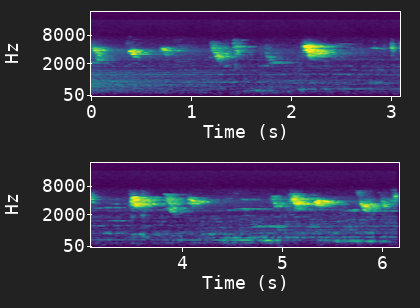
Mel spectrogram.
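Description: Faint chirping of small birds: a scattered series of short, high chirps that drop in pitch, several each second.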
